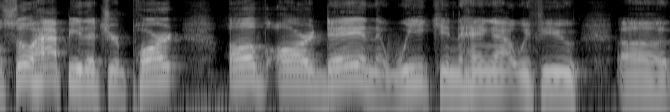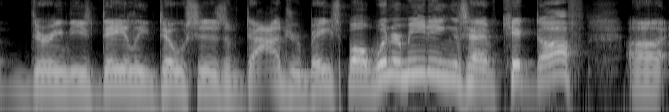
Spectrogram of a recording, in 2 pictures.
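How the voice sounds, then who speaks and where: A man's voice: fairly high pitch, sharp tone. A middle-aged man from Los Angeles hosting a sports channel, talking through the news in a loose, conversational way with frequent fillers and restarts. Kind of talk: casual sports commentary.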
